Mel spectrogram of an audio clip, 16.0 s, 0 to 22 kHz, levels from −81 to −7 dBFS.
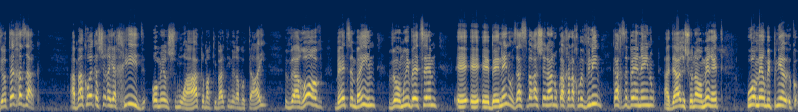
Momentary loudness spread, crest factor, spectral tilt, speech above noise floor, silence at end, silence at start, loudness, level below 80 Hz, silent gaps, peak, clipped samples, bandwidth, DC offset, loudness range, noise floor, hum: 10 LU; 14 dB; -4.5 dB/octave; 35 dB; 0 s; 0 s; -18 LUFS; -64 dBFS; none; -4 dBFS; under 0.1%; 10.5 kHz; under 0.1%; 4 LU; -52 dBFS; none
